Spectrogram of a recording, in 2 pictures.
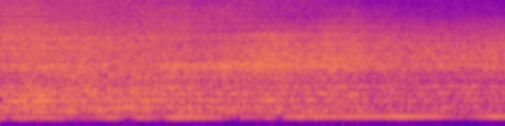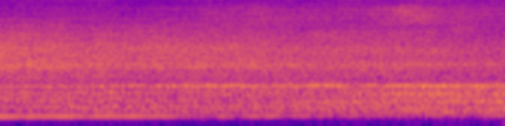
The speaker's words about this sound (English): train's just leaving, so I'll uh, just come back in a second.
